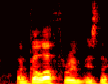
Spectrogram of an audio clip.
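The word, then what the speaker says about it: Galadhrim: plus on foot um josh then says and galatherum is the correct pronunciation the dh becomes a soft th sound in tokens elvish everyone usually says galadrim uh gil gil glad rim daniel moss hi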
